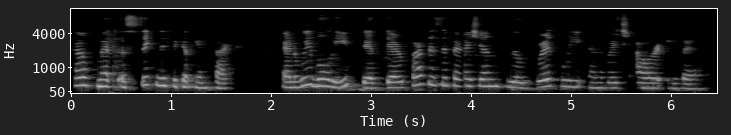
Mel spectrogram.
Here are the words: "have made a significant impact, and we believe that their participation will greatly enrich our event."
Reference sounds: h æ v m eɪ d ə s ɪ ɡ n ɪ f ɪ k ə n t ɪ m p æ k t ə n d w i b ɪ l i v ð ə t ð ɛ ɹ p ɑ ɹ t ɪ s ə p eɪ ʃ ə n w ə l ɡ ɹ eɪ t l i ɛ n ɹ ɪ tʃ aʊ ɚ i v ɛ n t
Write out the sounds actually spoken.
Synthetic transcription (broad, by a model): h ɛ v m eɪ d ə s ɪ ɡ n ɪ f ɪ k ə n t ɪ m p æ k t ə n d w i b ɪ l i v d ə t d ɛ ɹ p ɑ ɹ t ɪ s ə p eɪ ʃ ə n w ə l ɡ ɹ eɪ t l i ɛ n ɹ ɪ tʃ aʊ ɚ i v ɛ n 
